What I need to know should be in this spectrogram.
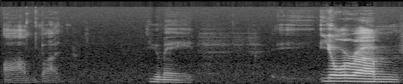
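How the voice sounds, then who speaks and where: A man with a Southern Ontario Canadian accent, chatting casually as a livestream host in a halting, rambling way that sounds like thinking aloud. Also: medium pitch, a little mellow. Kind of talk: casual chat, live commentary.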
